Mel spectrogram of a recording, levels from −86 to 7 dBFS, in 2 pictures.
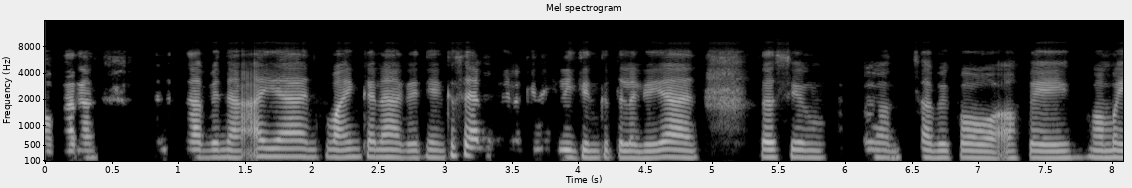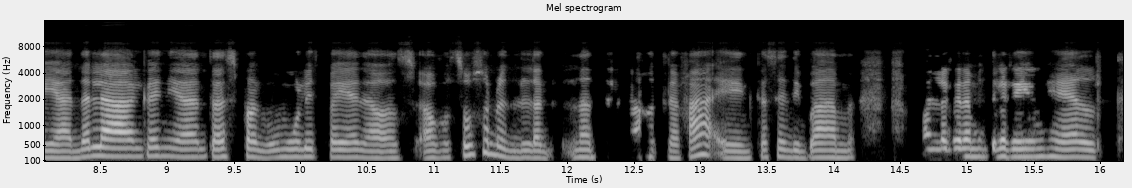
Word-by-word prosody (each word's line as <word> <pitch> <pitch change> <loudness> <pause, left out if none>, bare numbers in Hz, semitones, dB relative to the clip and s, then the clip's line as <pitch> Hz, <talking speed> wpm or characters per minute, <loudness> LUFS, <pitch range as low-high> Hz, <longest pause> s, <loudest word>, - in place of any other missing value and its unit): Oo 175 - -1
parang 180 0 +1 0.4
sinasabi 190 - -3
na 180 -1 0
ayan 205 -2 +1
kumain 195 +1 0
ka 195 - 0
na 190 0 +2
ganyan 180 +1 -4
kasi 235 0 +1
ano 215 -1 +1
kinahiligan 190 -3 -5
ko - - -5
talaga 175 -2 -2
yan 185 0 +3 0.5
tas 190 -1 +1
yung, 180 -1 -3 0.4
yon, 180 -2 -5
sabi 180 -2 -2
ko 175 -2 +1 0.2
okey 175 0 -1
mamaya 175 -1 +2
na 195 - +2
lang 210 -2 +9
ganyan 205 -3 +1
tas 200 0 0
'pag 195 -2 +1
umulit 195 +2 -2
pa 190 - 0
yan 190 -1 +1
o 170 0 +1
su - - -10 0.4
susunod 255 -5 -1
na 175 0 -1 0.2
lag 190 0 -2
talaga - - -20
ako - - -11
at - - -18
kakain 170 -3 +1
kasi 185 +2 -7
'di 180 - -3
ba 180 +2 +2
ma 180 - -8 0.5
mahalaga 200 +2 0
naman 200 -1 -5
talaga 200 -1 +3
yung 205 - -4
health. 195 -2 +2
190 Hz, 180 wpm, -24 LUFS, 180-200 Hz, 0.5 s, lang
